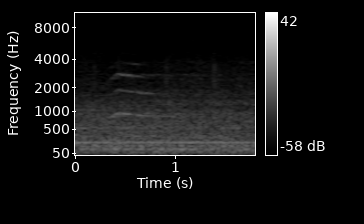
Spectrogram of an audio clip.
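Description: Cat in Cyberpunk 2077 giving a single brief, rising meow, faint beneath a steady hum of game ambience.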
